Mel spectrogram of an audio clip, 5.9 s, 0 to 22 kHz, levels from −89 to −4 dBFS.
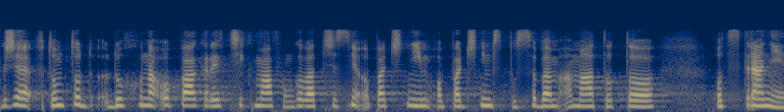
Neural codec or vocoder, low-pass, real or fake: codec, 24 kHz, 0.9 kbps, DualCodec; 7.2 kHz; fake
